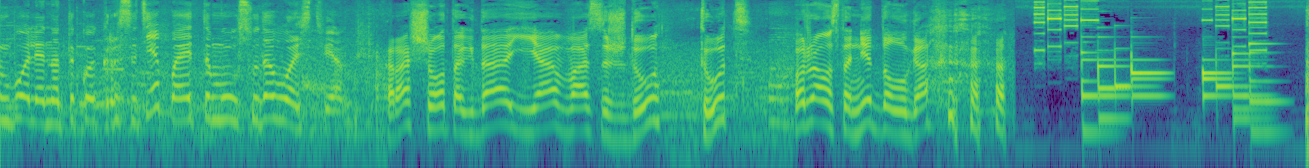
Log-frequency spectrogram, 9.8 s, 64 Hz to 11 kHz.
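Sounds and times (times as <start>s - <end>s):
speech: 0.1s - 8.2s
laughter: 7.0s - 7.6s
electronic melody of chiming tones: 7.8s - 9.7s.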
